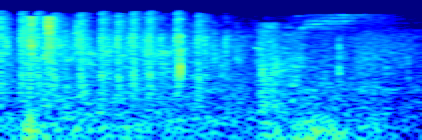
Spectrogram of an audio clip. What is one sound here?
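Quick clicks and thuds of pieces snapping into place repeat rapidly.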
